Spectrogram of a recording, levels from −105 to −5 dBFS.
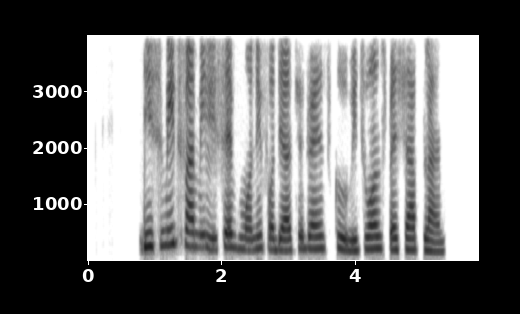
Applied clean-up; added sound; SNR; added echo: none; none; none; none.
